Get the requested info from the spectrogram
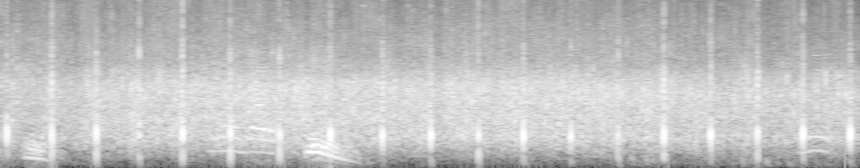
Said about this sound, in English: So we should clap for that.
